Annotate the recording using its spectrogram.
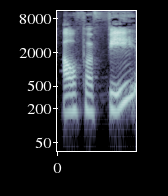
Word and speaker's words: Alpha Phi: Alpha Phi.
